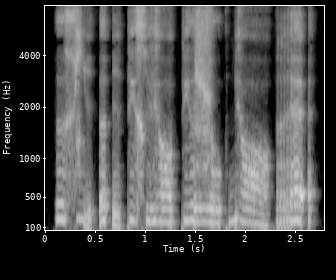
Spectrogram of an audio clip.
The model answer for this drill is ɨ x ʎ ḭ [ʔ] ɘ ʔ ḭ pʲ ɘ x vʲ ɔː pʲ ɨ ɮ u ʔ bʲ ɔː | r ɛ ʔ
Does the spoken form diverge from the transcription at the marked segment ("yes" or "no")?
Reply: no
